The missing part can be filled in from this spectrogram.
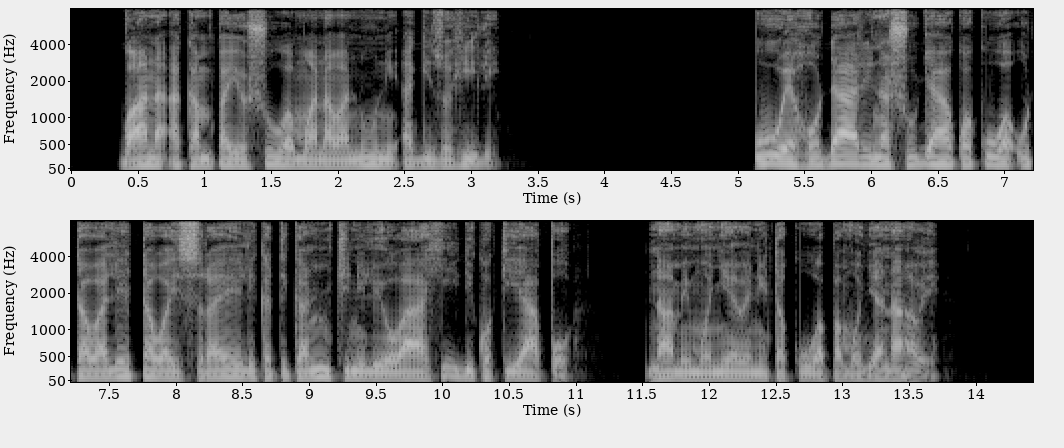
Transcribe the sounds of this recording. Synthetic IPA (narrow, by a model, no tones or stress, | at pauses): ɓwana̰ʔakam̩pajɔʃuamwanawanuniʔaɠizɔɦilḭ | uwɛɦɔɗaɾinaʃuʄaːkwakuwaʔutawalɛtawaisɾaɛlikatikaɲ̩t͡ʃinilijɔwaːhiɗikwakiapɔ̰ | namimwɛɲɛwɛnitakuwapamɔʄana̰wɛ̰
